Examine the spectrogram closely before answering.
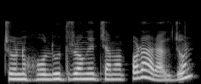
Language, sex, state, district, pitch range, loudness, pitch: Bengali, female, West Bengal, North 24 Parganas, 235-280 Hz, -16 LUFS, 245 Hz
